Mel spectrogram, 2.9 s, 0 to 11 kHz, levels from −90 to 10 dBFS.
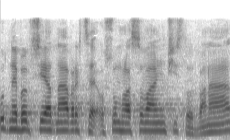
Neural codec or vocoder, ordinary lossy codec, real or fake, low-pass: none; AAC, 48 kbps; real; 7.2 kHz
